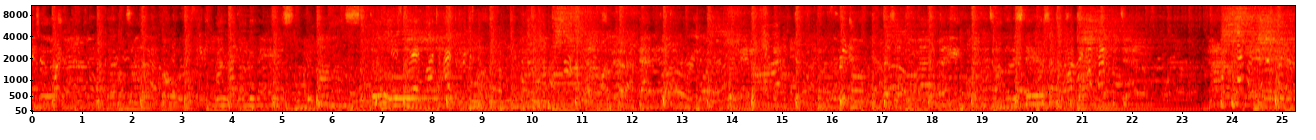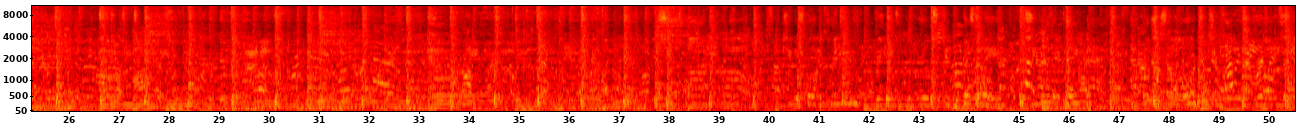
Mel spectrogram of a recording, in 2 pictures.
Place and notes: neoscenes: at the Buffalo Rose
CO, USA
